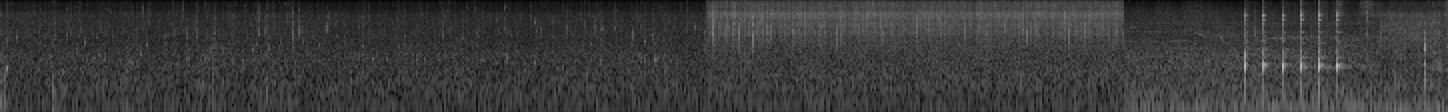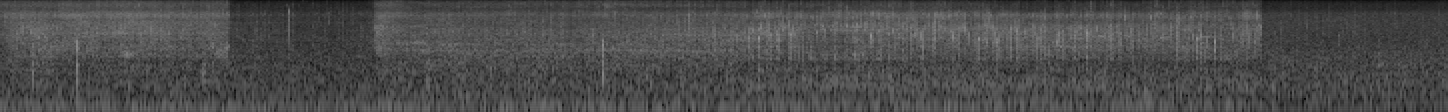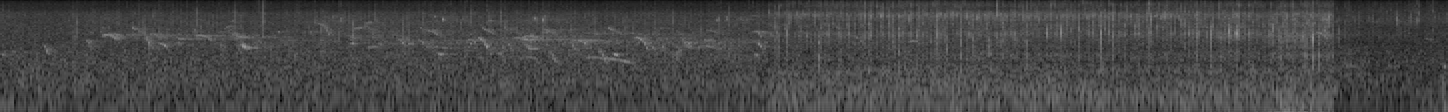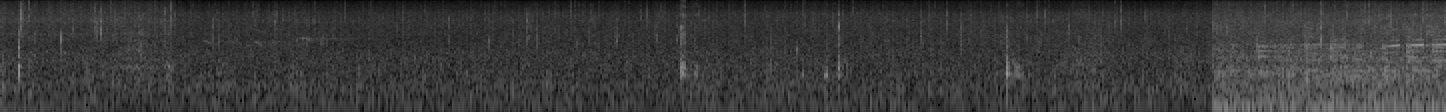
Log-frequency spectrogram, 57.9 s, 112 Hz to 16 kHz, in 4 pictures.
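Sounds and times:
meat sizzling in a frying pan: 7.1s - 11.3s, 13.1s - 27.2s, 30.0s - 42.4s.

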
